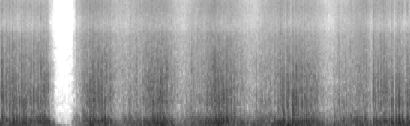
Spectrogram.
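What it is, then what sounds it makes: Looped pile carpet scratched with nails. Long nails of both hands scratch fast across a grey-beige looped pile carpet, making a dense, rough, low-heavy rustle in uneven swells. A brief silence breaks the scratching just before the one-second mark, then it resumes without pause to the end.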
